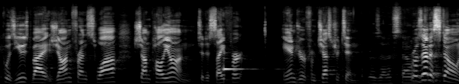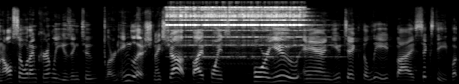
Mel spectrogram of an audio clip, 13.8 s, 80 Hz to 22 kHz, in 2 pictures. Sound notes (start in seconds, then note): 3.7 buzzer chimes; 9.3 alarm rings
